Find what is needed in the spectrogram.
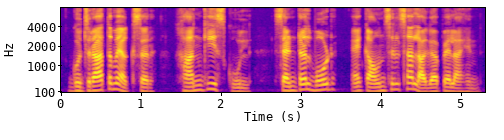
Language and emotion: Sindhi, neutral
